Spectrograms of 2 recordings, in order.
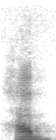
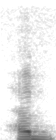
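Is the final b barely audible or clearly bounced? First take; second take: barely audible; barely audible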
